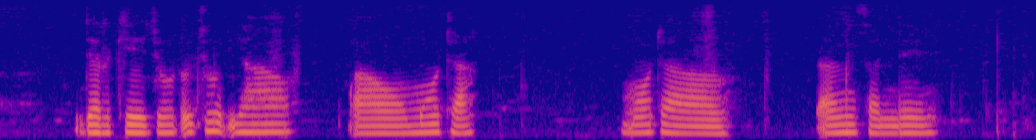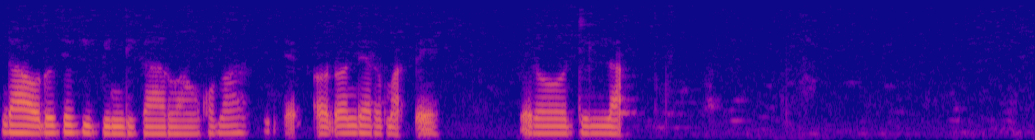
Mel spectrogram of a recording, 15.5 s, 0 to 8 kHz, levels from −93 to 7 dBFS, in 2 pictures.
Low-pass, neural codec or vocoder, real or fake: 7.2 kHz; none; real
